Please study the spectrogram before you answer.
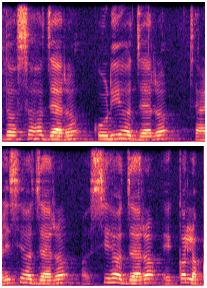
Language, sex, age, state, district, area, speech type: Odia, female, 30-45, Odisha, Ganjam, urban, spontaneous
